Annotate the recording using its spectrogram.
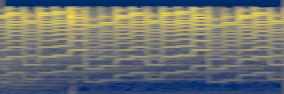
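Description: Music: a trap instrumental cut down to a lone high melody of quick, short notes stepping up and down, with no vocals, bass or drums.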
